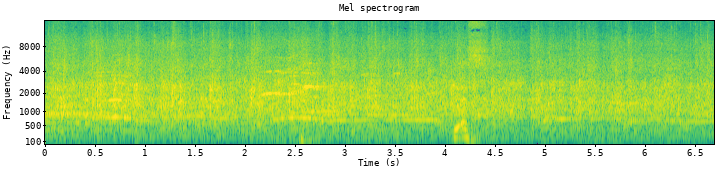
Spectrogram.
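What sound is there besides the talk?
audience applause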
